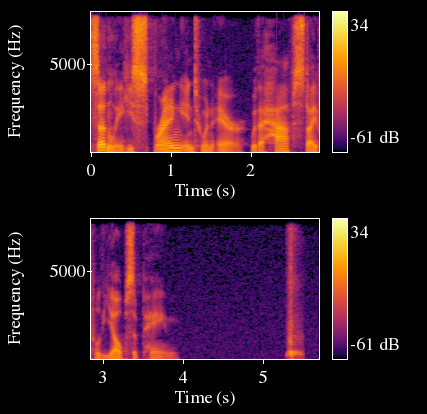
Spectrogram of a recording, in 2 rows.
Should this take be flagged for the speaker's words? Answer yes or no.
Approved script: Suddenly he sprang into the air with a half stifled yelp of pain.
yes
